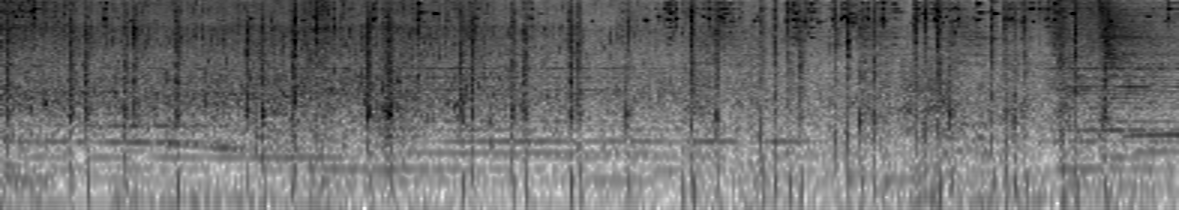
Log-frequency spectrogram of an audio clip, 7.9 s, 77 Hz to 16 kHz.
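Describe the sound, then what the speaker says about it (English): Hooves of a horse clip-clop steadily at a gallop in The Witcher 3 video game, a continuous rhythmic pounding over swampy background ambience with music tones underneath. "Whoa there, Roach."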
